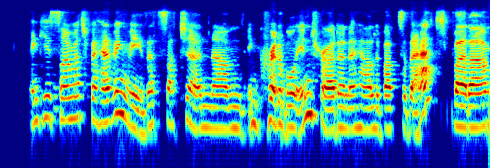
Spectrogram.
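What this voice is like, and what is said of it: South African accent. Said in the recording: “You can definitely hear by the accent, yes, from South Africa.”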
